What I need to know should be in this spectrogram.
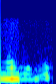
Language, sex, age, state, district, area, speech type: Nepali, female, 18-30, West Bengal, Jalpaiguri, rural, conversation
